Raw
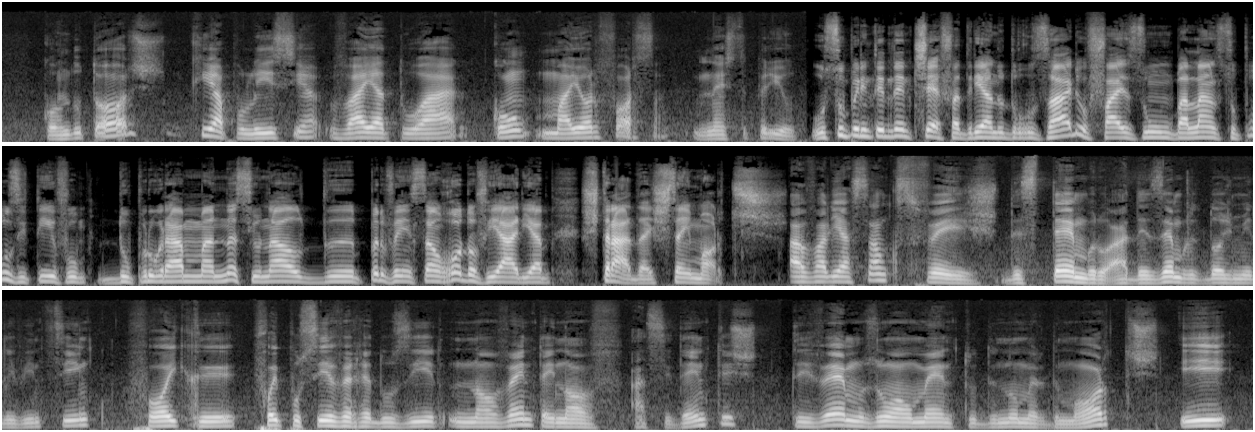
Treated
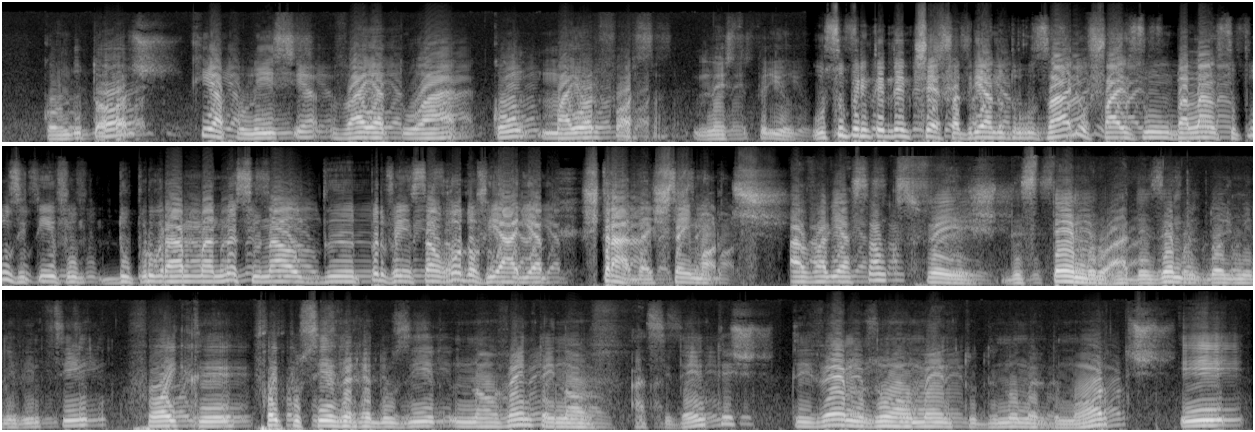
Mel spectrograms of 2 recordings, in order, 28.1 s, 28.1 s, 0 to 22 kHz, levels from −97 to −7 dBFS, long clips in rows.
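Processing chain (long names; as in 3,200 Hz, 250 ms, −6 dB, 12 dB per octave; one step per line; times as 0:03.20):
asymmetric clip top −28.5 dBFS
single-tap delay 139 ms −12.5 dB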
